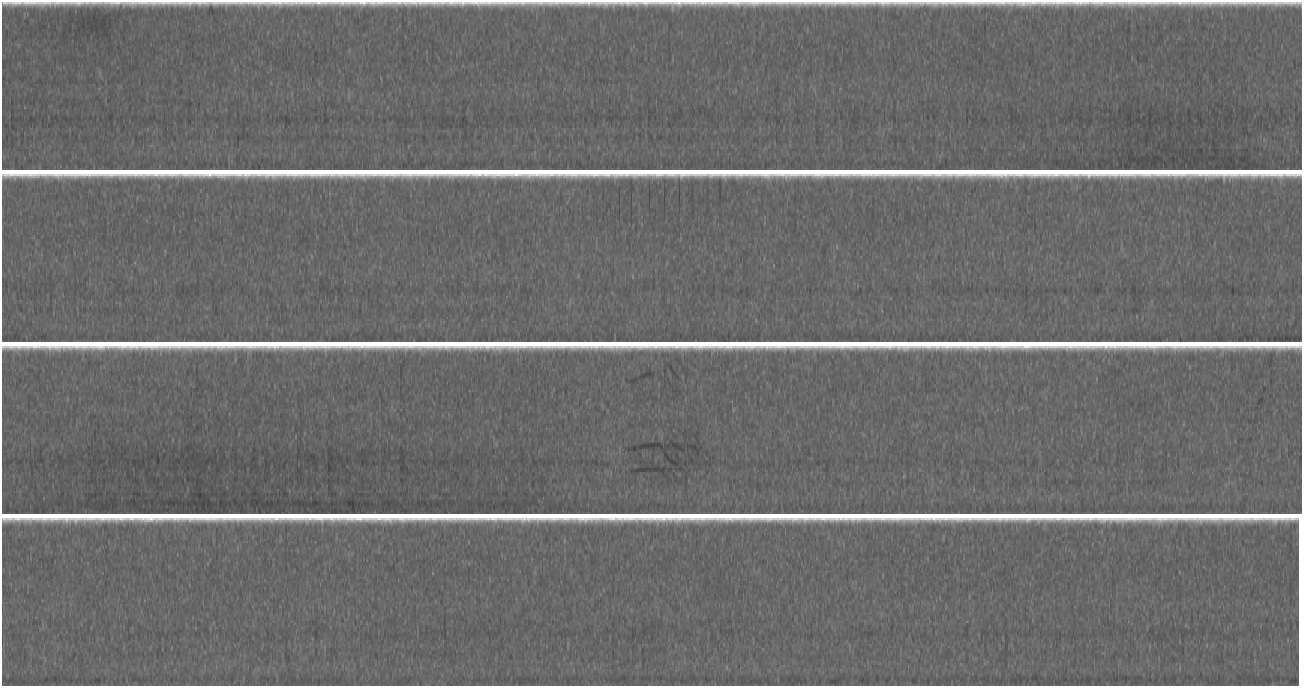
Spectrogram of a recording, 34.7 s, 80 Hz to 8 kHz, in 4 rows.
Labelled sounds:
21.4	22.0	killer whale, southern resident, 2.1 to 3.6 kHz

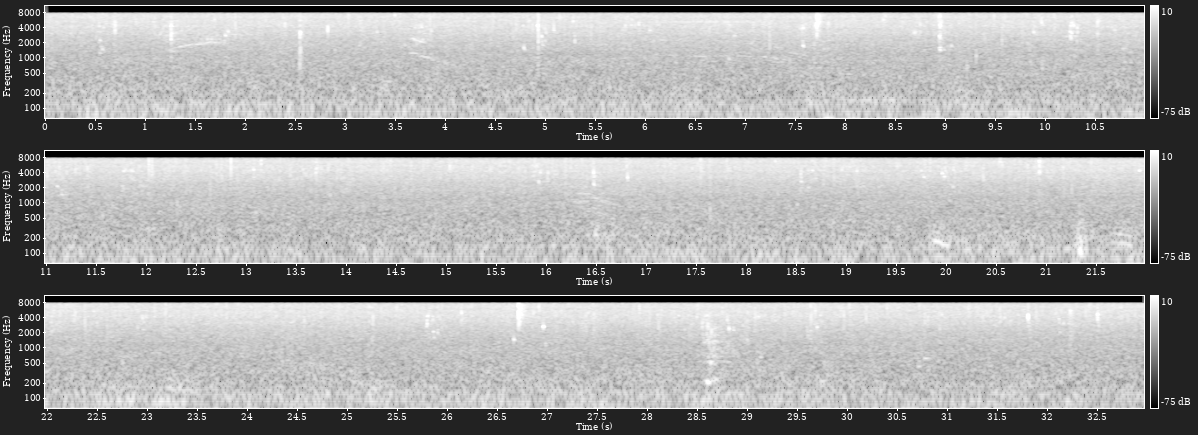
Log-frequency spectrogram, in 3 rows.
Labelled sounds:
1.3	1.8	killer whale, Bigg's (transient), 1.6 to 2.2 kHz
6.1	6.5	killer whale, Bigg's (transient), 5.2 to 5.3 kHz

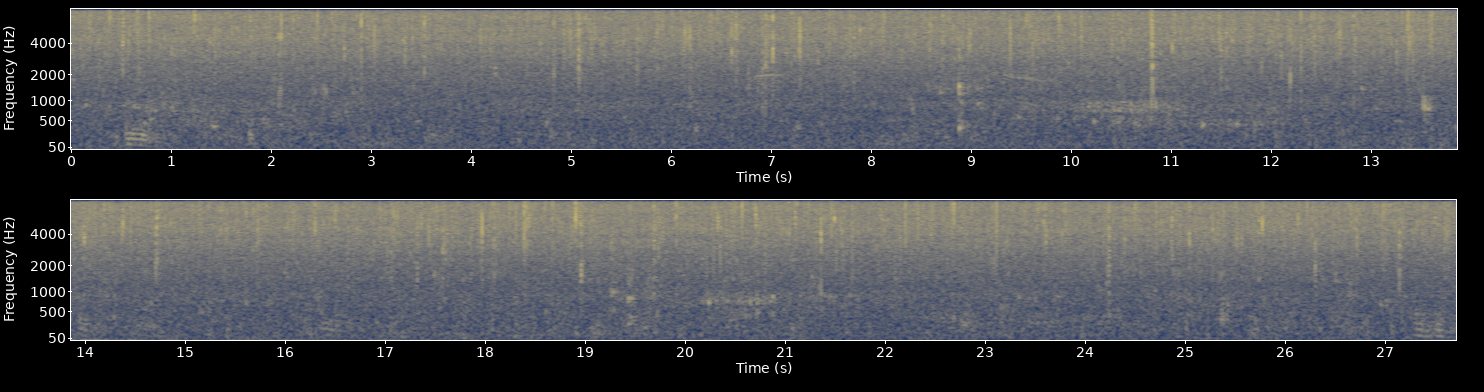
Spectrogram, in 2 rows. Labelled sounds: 6.8	7.1	killer whale, Bigg's (transient), 1.8 to 2.0 kHz
21.2	21.5	killer whale, Bigg's (transient), 0.84 to 1.3 kHz

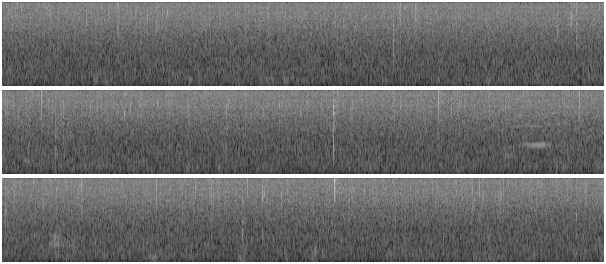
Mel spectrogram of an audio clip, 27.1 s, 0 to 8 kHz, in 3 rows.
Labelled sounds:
16.7	17.2	humpback whale, 0.97 to 1.2 kHz

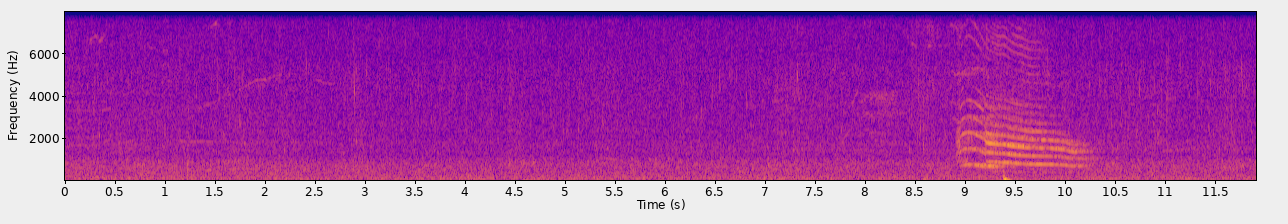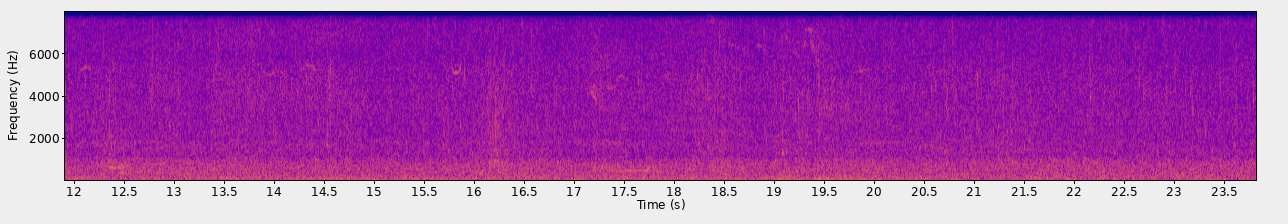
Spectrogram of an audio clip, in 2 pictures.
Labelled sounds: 1.2	2.2	killer whale, Bigg's (transient), 1.8 to 5.1 kHz
8.0	8.3	killer whale, Bigg's (transient), 3.7 to 4.2 kHz
8.8	10.4	killer whale, Bigg's (transient), 0.78 to 7.1 kHz

